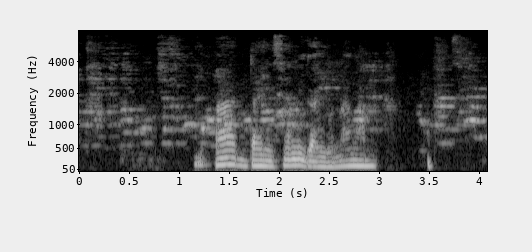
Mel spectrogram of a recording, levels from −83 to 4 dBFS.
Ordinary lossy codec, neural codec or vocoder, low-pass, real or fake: Opus, 32 kbps; none; 7.2 kHz; real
